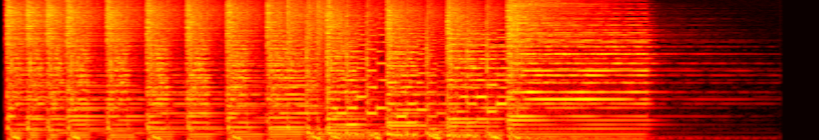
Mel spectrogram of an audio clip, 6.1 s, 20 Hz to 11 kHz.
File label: end of level; Sonic 3D Blast Original Soundtrack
